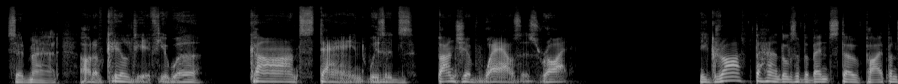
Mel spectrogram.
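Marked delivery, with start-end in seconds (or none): 0.8-5.7 slow, drawn-out, disgusted grumble; growing scorn from a tough cart driver; surly driver Mad. Acted.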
